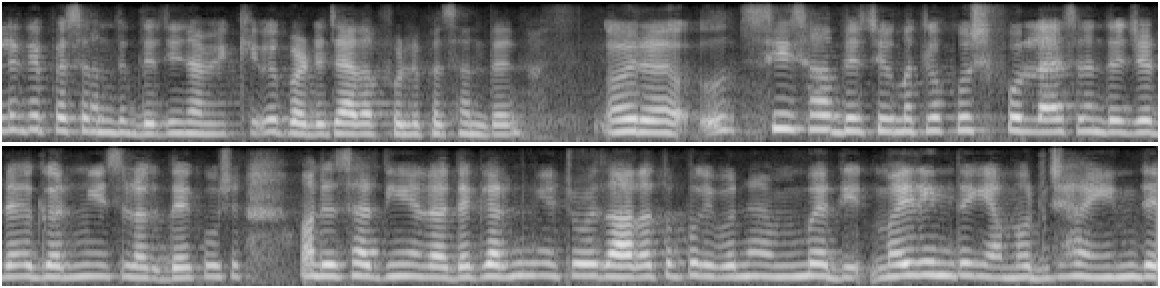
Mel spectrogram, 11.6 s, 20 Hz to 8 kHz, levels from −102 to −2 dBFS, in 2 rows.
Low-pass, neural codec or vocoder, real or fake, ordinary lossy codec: 7.2 kHz; codec, 16 kHz, 0.8 kbps, ZipCodec; fake; none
